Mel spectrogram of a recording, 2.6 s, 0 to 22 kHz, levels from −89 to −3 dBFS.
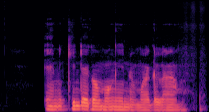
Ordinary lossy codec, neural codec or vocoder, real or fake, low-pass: none; vocoder, 44.1 kHz, 128 mel bands every 256 samples, BigVGAN v2; fake; none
